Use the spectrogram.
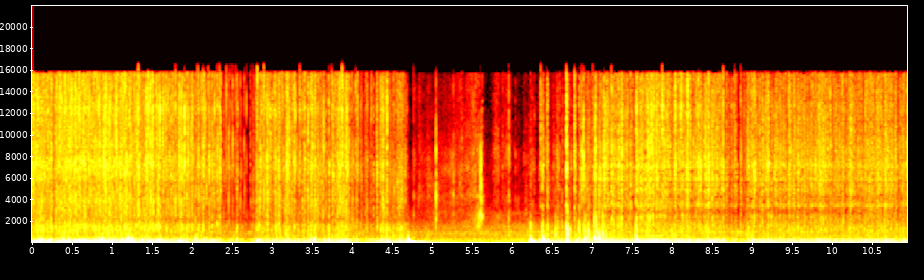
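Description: Long nails scratch and tap the wooden body and black bristles of a light wooden hairbrush held close to the mic. The result is a dense, low-heavy rustling scrape with quick, bright ticks. There is a quieter stretch around the middle before the scratching picks back up.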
